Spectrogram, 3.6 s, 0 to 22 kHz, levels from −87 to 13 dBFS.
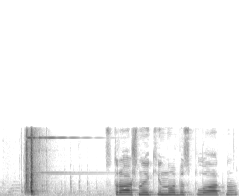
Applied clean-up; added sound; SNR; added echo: none; Mechanisms; 0 dB; none.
